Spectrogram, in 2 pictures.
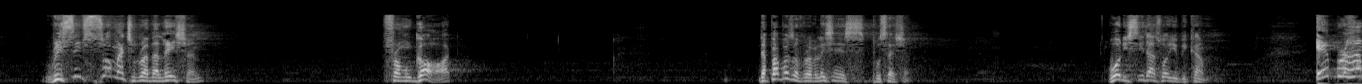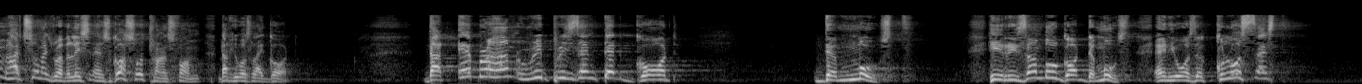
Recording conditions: large echoing room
